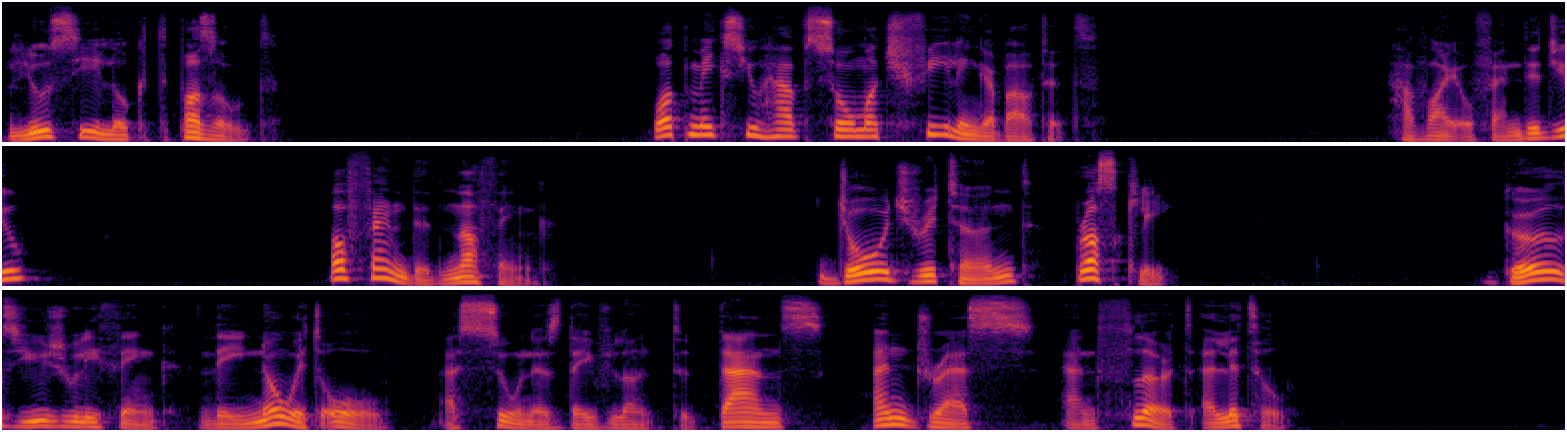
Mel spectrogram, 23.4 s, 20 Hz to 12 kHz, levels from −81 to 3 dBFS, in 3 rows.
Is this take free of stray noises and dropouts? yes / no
yes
